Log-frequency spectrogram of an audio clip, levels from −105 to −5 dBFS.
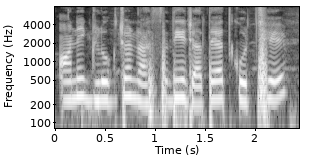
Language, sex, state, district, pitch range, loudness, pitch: Bengali, female, West Bengal, Cooch Behar, 235-255 Hz, -12 LUFS, 240 Hz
